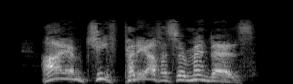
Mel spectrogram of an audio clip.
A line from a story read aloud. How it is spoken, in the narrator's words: the uniformed man next to John shouted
